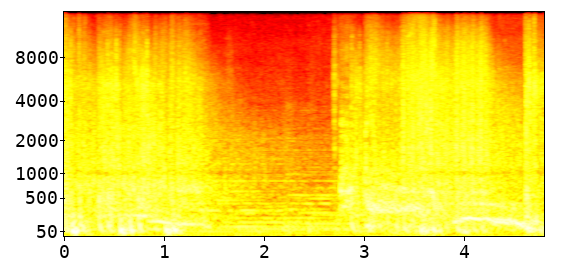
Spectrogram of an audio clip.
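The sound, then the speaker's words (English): Loud bursts of rapid gunfire, fired at a charging beast that stormed into a camp, crackle in dense volleys, pausing briefly to a low rumble before another sustained burst of rounds erupts, with a deep growling roar underneath throughout. “It kept taking round after round, but it wasn't going down.”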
